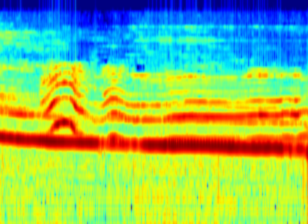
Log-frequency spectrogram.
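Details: Circe, a pet Siberian Husky, howls along with her owner during a break from playing music. One long, steady howl sinks slowly in pitch throughout. A second voice briefly rises and arches above it near the start.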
